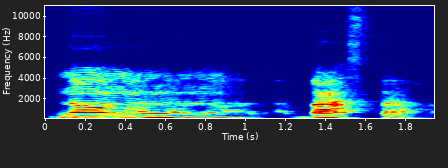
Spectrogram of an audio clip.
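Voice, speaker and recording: A woman hosting a casual live chat with viewers, mixing English and Italian and often pausing to search for words. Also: fairly low pitch, reverberant, recorded from a distance. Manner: mixes English and Italian while greeting viewers. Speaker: live stream host.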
